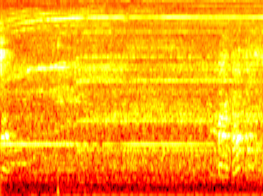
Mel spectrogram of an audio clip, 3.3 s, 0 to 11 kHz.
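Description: An Ultenic AC1 Elite wet-dry vacuum cleaner switches on and settles into a steady high whine with a constant airflow hiss, briefly swelling near the end, with a voice talking faintly underneath.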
